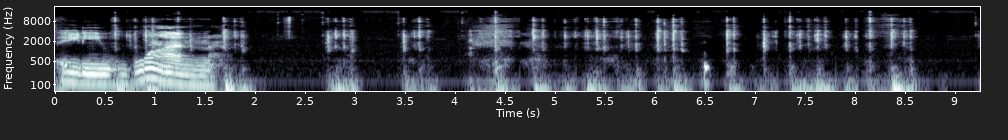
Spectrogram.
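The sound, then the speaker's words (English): Typing on a blank computer keyboard with no key legends: many irregular, crisp key clicks in uneven bursts. A brief voice-like sound comes first, then the clicking continues to the end. “I think I've finally gotten the hang of where the numbers are on my blank keyboard.”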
